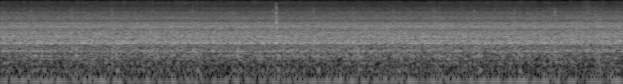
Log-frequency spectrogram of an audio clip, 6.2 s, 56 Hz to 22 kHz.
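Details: Chinese all-in-one diesel heater in a van, heating toward 16°C target, power bars climbing: steady even fan roar with faint constant tone, no stutter; normal full-burn operation.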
